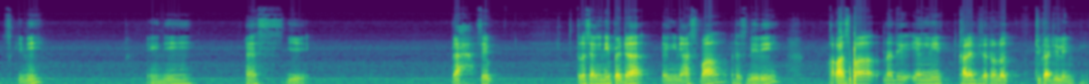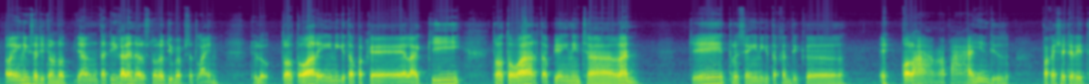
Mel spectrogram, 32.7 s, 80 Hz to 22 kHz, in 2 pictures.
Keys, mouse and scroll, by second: 26.6 click, 27.3 middle click.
